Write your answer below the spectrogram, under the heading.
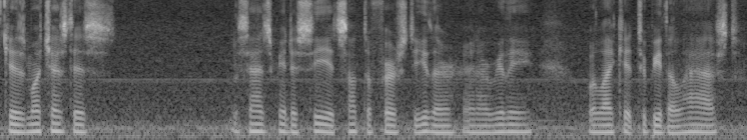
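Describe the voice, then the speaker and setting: A man playing a gentle, caring office boss in a soft-spoken ASMR roleplay, speaking haltingly and repeating himself. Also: fairly low pitch, monotone, background noise, natural voice. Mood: gently concerned. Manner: hesitant, halting, repeats phrases. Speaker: roleplay performer.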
